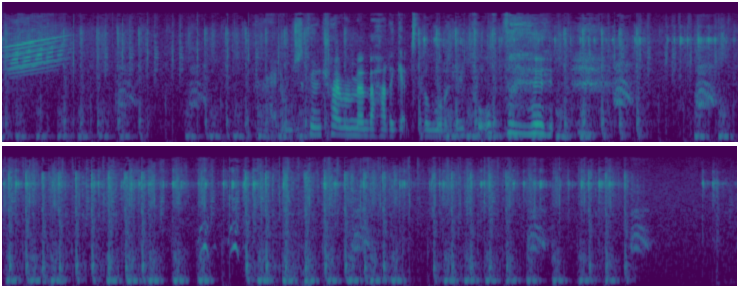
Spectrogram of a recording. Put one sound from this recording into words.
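Quick footsteps patter steadily on stone.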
